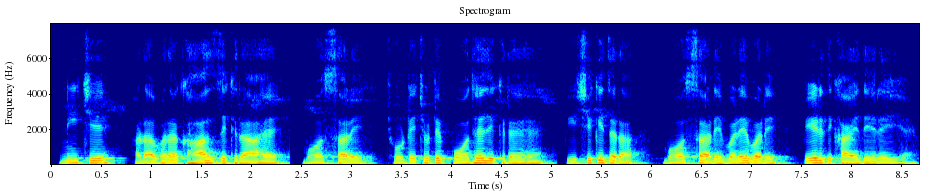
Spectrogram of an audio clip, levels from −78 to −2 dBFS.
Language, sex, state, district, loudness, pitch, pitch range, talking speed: Hindi, male, Bihar, Kishanganj, -26 LUFS, 120 Hz, 120-130 Hz, 185 wpm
